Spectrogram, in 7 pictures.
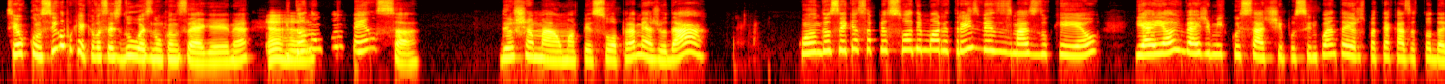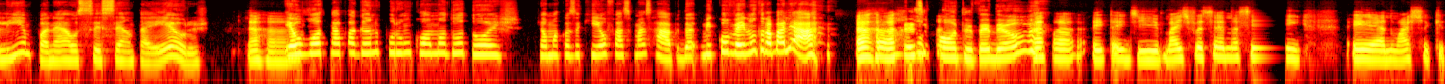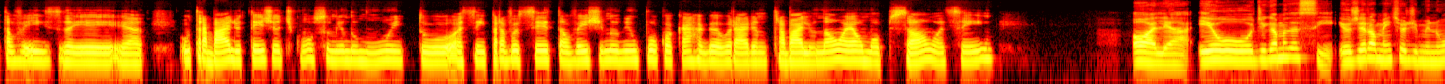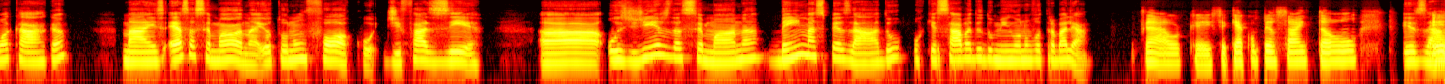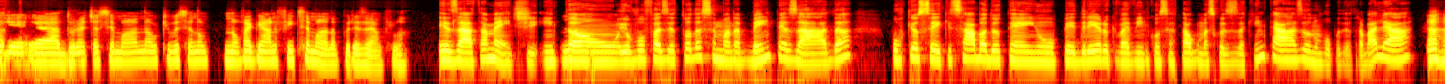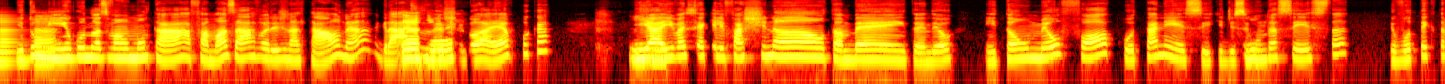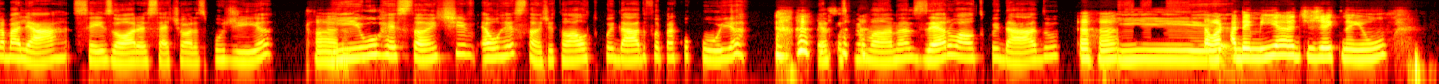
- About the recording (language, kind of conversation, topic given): Portuguese, advice, Como você se sente ao tentar conciliar o trabalho com momentos de autocuidado sem se sobrecarregar?
- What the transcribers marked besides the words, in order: other background noise; chuckle; distorted speech; static; tapping; laugh; chuckle; chuckle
